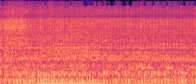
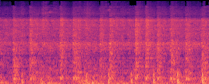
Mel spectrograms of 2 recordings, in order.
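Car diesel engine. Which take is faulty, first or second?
second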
